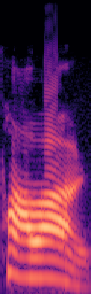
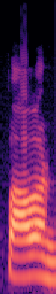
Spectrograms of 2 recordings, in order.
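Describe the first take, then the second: First: পাওয়ার opening on a puff, like ফ; aspirated P. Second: পাওয়ার with a plain P, no puff; unaspirated P. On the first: Teacher correcting power for students, aspirated পাওয়ার. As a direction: say পাওয়ার as "fawar". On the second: Teacher showing the wrong take, unaspirated পাওয়ার. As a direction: keep the P of পাওয়ার breathless. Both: Shown as a demonstration. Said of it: "পাওয়ার না".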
